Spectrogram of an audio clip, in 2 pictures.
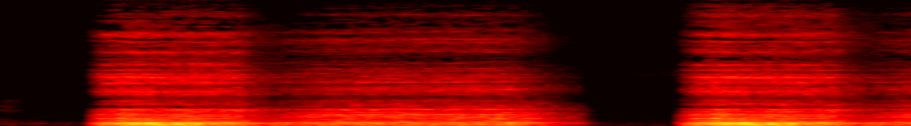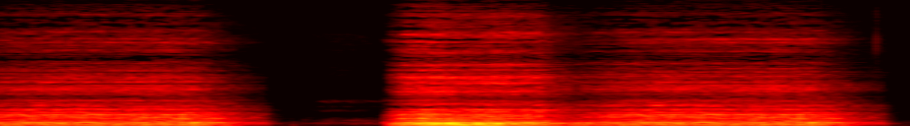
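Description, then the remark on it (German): A Minecraft Blaze's breathing, crackling sound plays three times in a row, each a loud, raspy burst of about two seconds with short silent gaps between, and no talking over it. “Und ich nochmal das Geräusch der Lohe zum Mitschreiben bzw. mit Hören.”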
